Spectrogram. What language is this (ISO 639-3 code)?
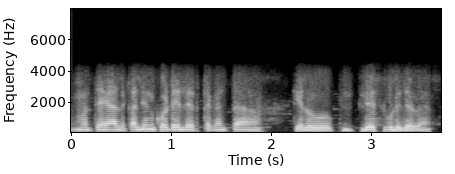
kan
